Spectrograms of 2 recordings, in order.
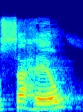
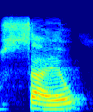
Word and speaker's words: Sahel: estão florestando numa região conhecida como Sahel, ou Sahel, dependendo da sua pronúncia aí, S-A-H-E-L, Sahel.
